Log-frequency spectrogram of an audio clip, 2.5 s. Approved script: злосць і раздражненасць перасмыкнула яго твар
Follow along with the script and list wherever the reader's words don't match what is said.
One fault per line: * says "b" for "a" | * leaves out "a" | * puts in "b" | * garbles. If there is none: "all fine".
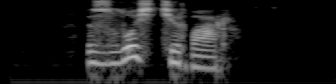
* leaves out "раздражненасць перасмыкнула яго"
